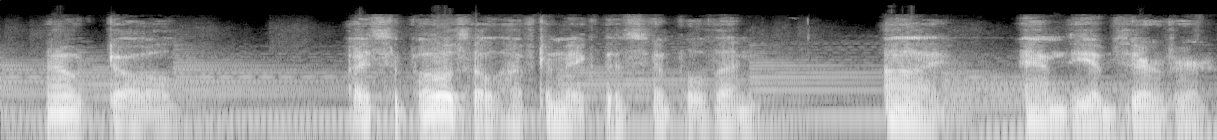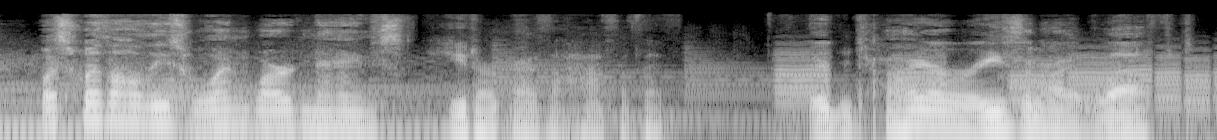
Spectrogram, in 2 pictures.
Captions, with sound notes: How dull. I suppose I’ll have to make this simple then. I am the Observer. - [whispering] What's with all these one word names? - [whispering] You don't know the half of it. - Entire reason I left.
